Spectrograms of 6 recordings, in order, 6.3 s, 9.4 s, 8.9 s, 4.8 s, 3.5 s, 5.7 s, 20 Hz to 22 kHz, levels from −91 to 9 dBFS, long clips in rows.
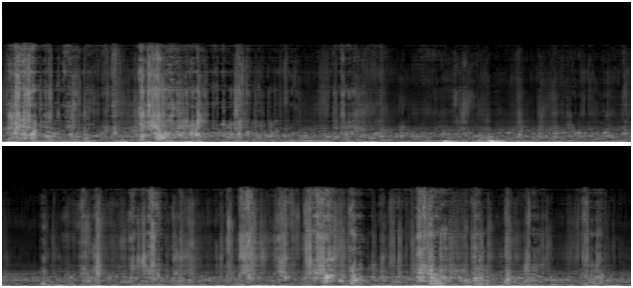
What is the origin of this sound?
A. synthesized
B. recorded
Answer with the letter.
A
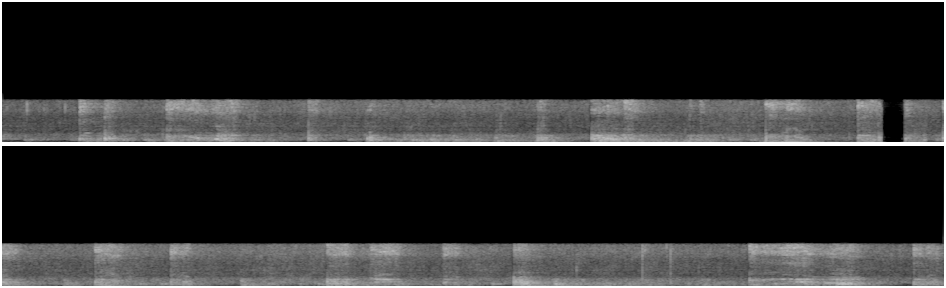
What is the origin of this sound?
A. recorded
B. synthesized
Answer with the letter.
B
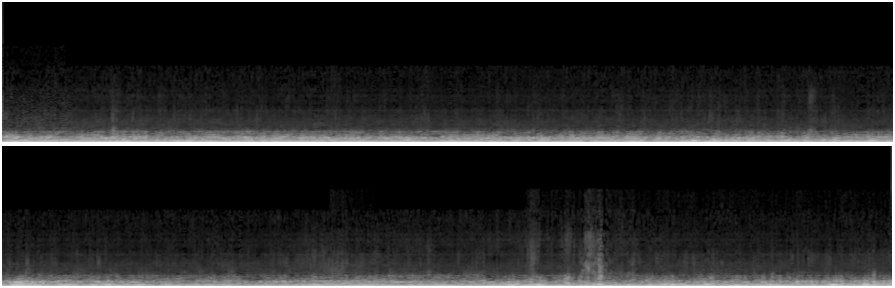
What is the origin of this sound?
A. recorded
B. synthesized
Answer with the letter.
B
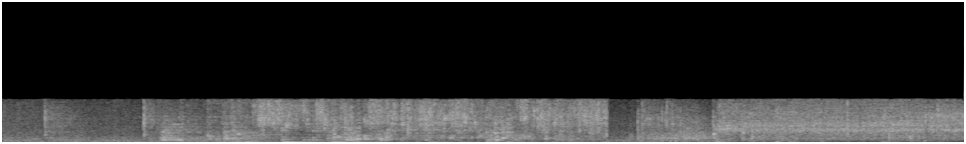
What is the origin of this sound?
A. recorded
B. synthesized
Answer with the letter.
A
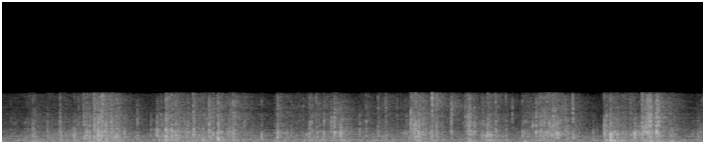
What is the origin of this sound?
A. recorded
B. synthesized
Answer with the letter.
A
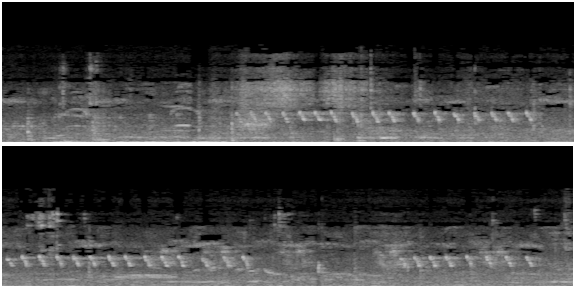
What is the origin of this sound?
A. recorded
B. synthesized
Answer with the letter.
A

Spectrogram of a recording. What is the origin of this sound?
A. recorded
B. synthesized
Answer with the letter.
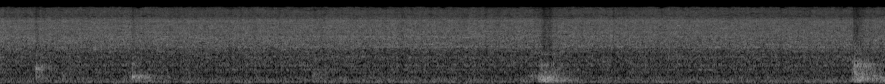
B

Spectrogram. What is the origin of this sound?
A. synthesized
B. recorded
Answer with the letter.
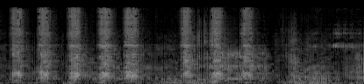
A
